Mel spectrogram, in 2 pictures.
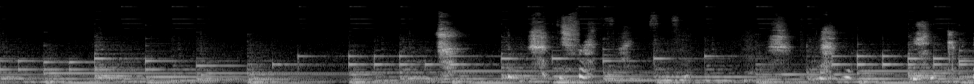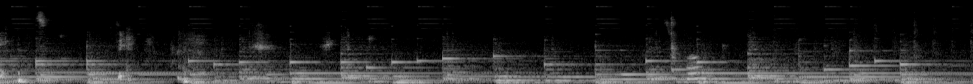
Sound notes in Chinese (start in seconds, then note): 5.1 自己笑瘋; 8.9 笑到無法自拔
